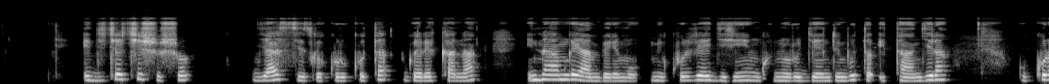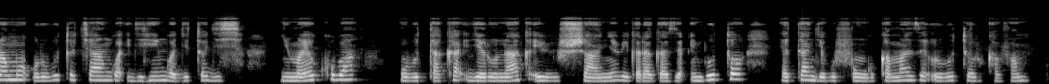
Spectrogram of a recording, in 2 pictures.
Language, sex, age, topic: Kinyarwanda, female, 25-35, education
